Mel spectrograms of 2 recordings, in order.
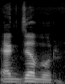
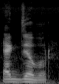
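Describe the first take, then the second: The two takes are said the same way.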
